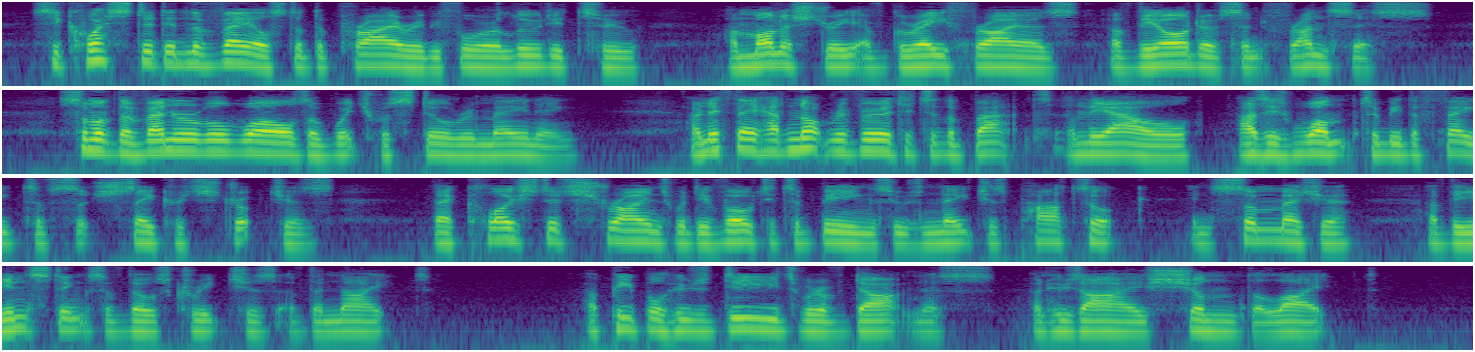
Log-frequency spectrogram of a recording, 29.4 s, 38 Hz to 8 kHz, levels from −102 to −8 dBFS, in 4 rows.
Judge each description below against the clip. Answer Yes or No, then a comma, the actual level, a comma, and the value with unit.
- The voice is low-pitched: Yes, low, 130 Hz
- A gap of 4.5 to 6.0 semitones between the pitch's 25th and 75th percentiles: No, average, 2.9 semitones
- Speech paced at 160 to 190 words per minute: Yes, average, 180 wpm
